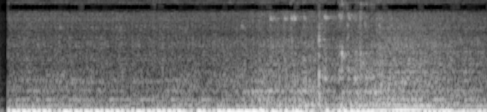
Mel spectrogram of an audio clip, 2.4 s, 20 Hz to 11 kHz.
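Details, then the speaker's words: DeLorean DMC-12 with Bosch K-Jetronic injection, warmed to the first gauge line, with worsening starting and hunting: revs sag and bog as the throttle closes, with black smoke from the pipes; running rich, fuel system problem under investigation. "We could hear that throttle response is absolutely terrible. Terrible bog on the return and black smoke showing a rich condition coming out the pipes."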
